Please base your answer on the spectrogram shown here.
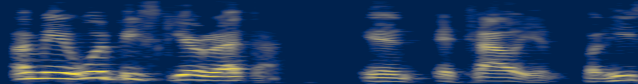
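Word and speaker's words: Sciaretta: and that is how he told us to pronounce his name Shredder so that's how we're pronouncing it uh any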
